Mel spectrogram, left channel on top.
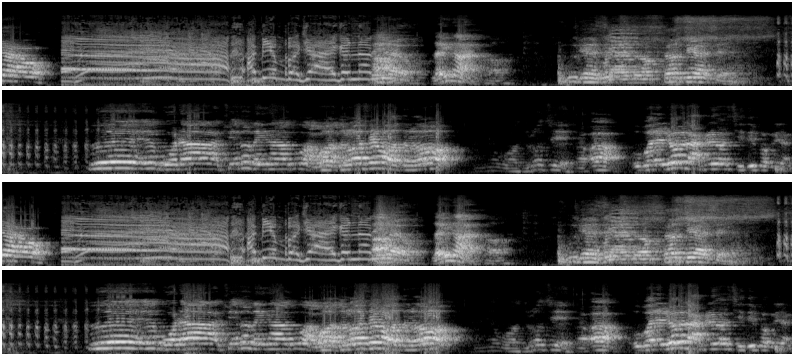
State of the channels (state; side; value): normal; both; correlation 0.25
